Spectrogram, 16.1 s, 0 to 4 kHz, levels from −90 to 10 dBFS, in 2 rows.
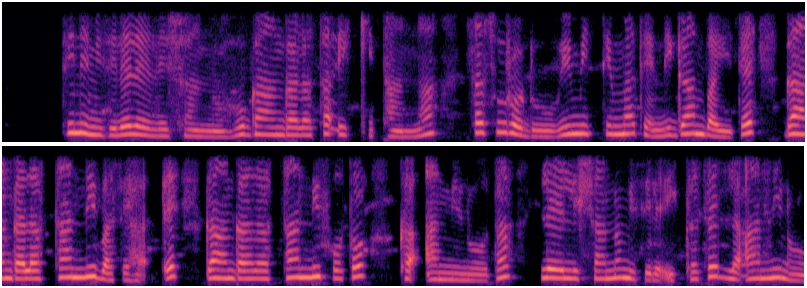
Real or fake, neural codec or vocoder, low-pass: fake; codec, 44.1 kHz, 7.8 kbps, DAC; 3.6 kHz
